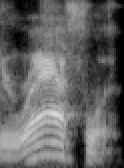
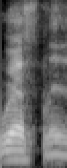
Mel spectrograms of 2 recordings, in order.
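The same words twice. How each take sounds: First: It is said in a Southern drawl. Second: It is said in a standard accent.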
